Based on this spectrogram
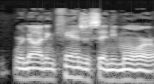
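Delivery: ordinary delivery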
